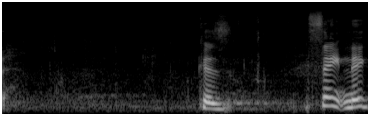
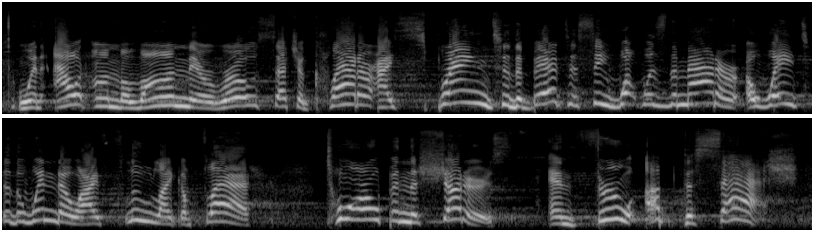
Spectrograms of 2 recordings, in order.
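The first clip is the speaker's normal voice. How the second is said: gentle read-aloud storytelling; bedtime story reading; 5 semitones higher than usual. A narrator's reading. Reading The Night Before Christmas aloud to children, storybook voice.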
